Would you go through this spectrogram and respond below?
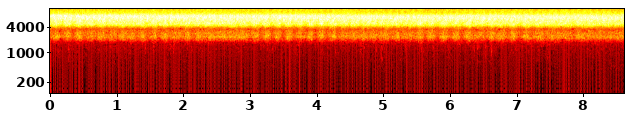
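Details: Cicadas buzzing in a dense, unbroken high-pitched drone with a fast shimmering pulse running through it, steady in loudness throughout, no other sounds.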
